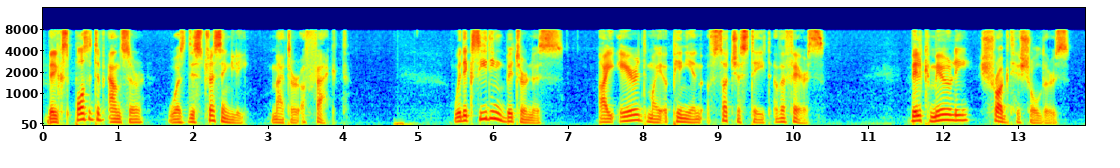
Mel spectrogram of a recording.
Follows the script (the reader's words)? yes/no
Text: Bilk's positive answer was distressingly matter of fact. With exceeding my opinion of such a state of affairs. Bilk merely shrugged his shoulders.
no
